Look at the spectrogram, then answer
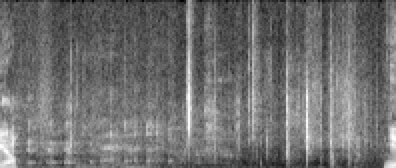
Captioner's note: audience laughs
